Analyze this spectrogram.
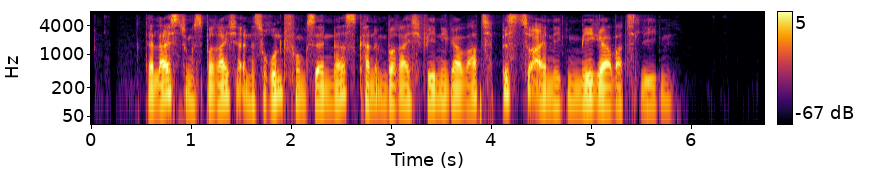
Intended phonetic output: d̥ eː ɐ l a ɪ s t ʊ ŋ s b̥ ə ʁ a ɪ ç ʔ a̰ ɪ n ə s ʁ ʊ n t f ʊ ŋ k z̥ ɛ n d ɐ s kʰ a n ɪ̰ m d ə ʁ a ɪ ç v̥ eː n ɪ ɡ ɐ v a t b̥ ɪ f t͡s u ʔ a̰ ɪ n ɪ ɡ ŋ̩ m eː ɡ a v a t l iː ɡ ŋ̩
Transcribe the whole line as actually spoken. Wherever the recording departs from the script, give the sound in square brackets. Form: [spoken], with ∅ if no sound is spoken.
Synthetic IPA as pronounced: d̥ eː ɐ l a ɪ s t ʊ ŋ s b̥ ə ʁ a ɪ ç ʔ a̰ ɪ n ə s ʁ ʊ n t f ʊ ŋ k z̥ ɛ n d ɐ s kʰ a n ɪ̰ m [b] ə ʁ a ɪ ç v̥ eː n ɪ ɡ ɐ v a t b̥ ɪ [s] t͡s u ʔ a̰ ɪ n ɪ ɡ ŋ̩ m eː ɡ a v a t l iː ɡ ŋ̩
